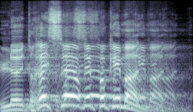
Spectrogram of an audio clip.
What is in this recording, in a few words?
French Announcer; Pokémon Trainer; SSBU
